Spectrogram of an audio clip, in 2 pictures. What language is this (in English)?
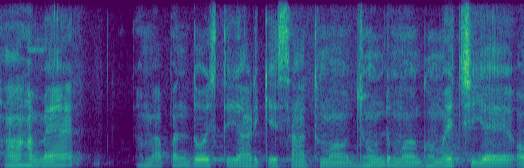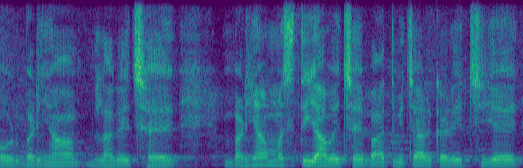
Maithili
